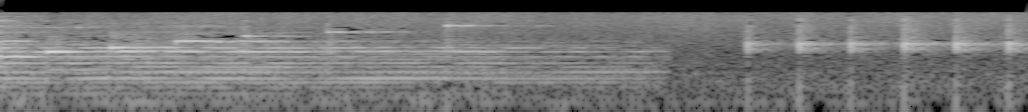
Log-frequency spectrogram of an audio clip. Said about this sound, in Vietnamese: Chú Tiểu à, do đâu mà có tiếng chuông mỏ của công chúa nhịp đều nghe buồn thảm quá vậy chú Tiểu? Mô Phật thương, công chúa đang cầu nguyện cho linh hồn vua cha được siêu thoát.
